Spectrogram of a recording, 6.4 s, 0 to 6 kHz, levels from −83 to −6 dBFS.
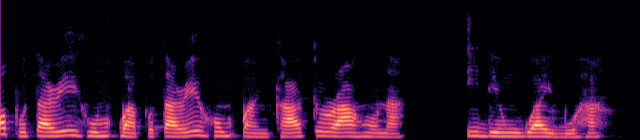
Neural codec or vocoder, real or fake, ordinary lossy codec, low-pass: none; real; none; 5.4 kHz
